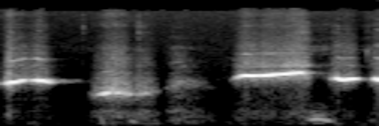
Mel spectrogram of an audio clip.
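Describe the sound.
A person whistles a short, lively melody, the pitch gliding between held and quick notes with brief pauses between phrases.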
